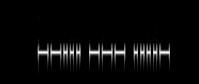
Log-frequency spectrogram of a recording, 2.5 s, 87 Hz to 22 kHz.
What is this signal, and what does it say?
Morse code, heard as a keyed tone, about 28 wpm, 700 Hz. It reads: 7O4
